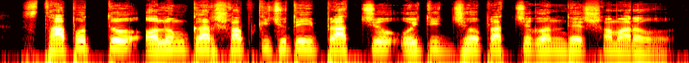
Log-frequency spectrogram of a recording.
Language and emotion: Bengali, neutral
